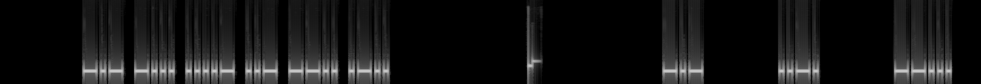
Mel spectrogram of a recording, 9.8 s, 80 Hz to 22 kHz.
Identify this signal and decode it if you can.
Morse code, heard as a keyed tone, about 28 wpm, spaced as for 18 wpm, 700 Hz. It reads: KB4UZL KF7
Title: USA Call Signs - 6 Characters - 6x Character Spacing - 28wpm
